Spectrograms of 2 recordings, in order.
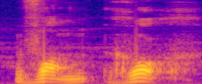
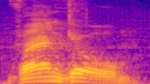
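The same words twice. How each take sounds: First: The name is said the harder, original way. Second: The name is said the simpler, easier way. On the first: The speaker calls it right. "Or actually" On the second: The speaker calls it wrong. "obviously that's easier to pronounce"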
